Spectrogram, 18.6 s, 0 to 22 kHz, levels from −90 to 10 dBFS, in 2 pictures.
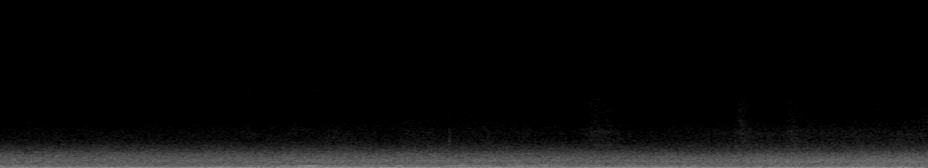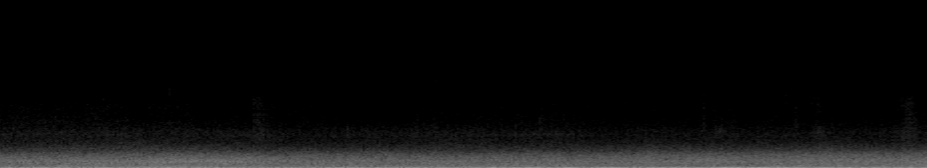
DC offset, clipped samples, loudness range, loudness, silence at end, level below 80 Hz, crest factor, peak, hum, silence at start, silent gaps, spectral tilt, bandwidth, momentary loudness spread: under 0.1%; under 0.1%; 3 LU; -41 LUFS; 0 s; -40 dBFS; 14 dB; -22 dBFS; none; 0 s; none; -9 dB/octave; 5.8 kHz; 3 LU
